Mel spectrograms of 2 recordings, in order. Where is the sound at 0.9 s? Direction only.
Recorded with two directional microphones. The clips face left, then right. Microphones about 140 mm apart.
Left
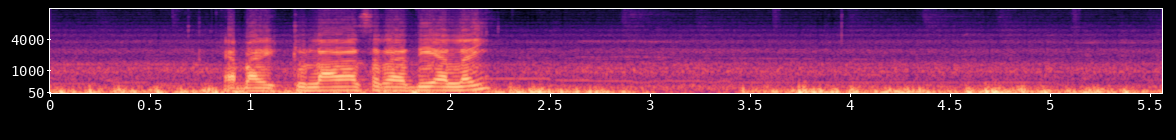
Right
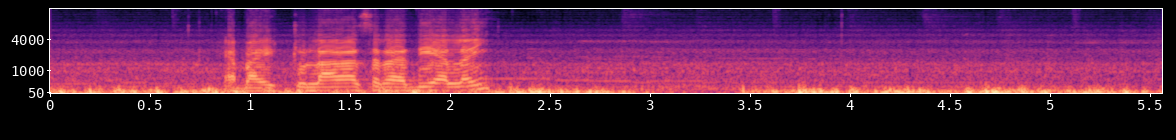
35° left (ahead or behind).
